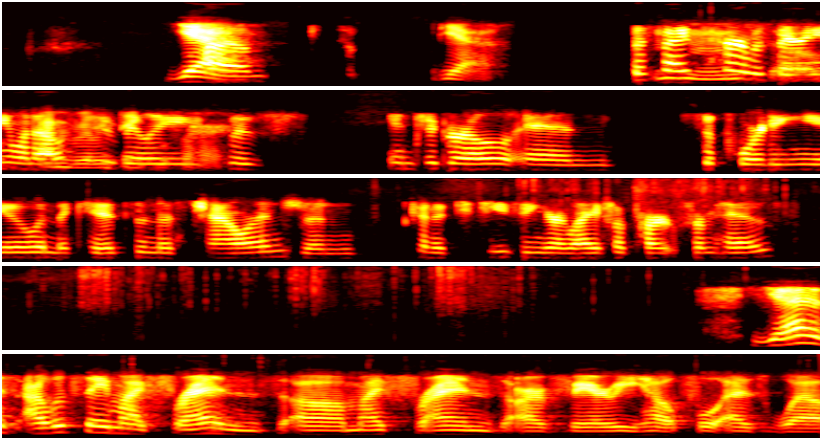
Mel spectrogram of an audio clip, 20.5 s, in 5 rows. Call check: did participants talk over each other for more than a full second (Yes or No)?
Yes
